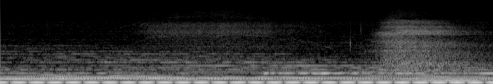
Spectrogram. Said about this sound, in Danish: Trækker vejret dybt.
